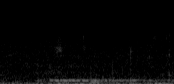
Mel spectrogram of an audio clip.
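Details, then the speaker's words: A faint, low, droning stomach rumble (borborygmi) with a brief downward wobble. "and sorry my stomach is rumbling a bit if you can hear that"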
